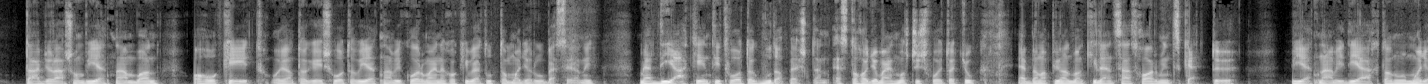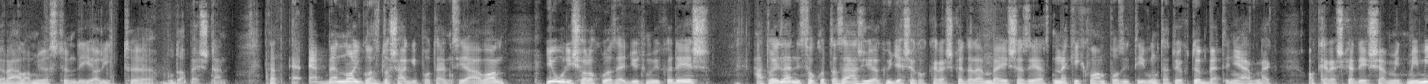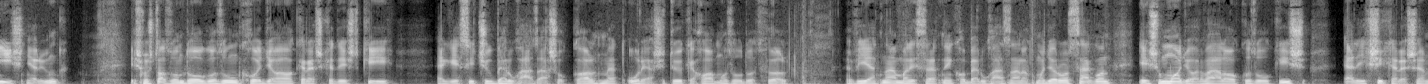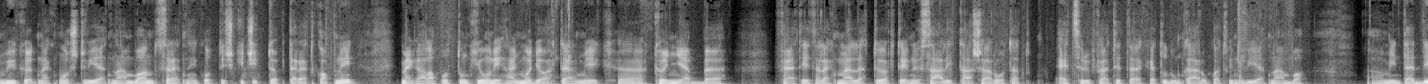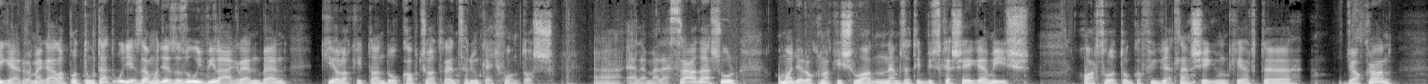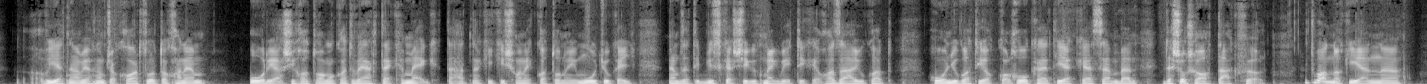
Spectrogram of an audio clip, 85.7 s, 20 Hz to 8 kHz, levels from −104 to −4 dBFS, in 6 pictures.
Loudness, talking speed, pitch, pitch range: -22 LUFS, 135 wpm, 100 Hz, 95-115 Hz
